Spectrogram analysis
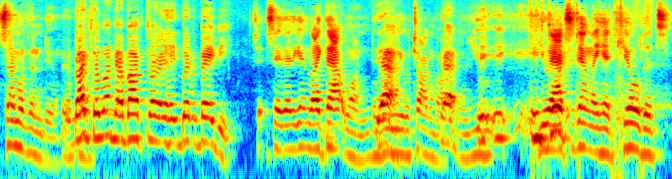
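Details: Adult speaker; ordinary speech.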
